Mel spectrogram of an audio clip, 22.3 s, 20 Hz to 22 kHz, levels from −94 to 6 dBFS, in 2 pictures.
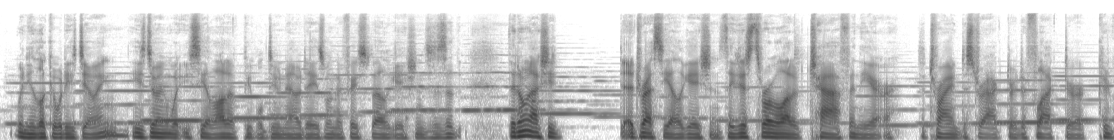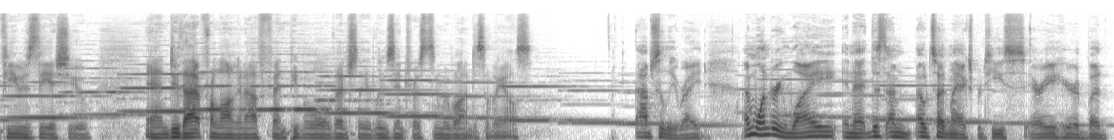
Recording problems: background music; loud; throughout; 9 dB below the speech

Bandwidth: 14.5 kHz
